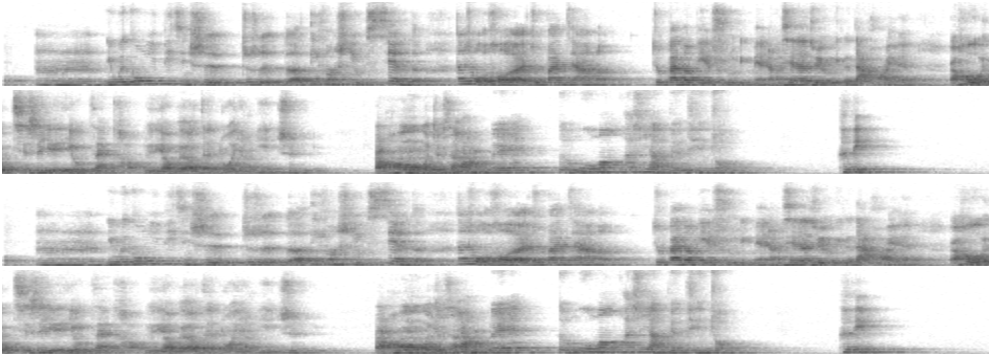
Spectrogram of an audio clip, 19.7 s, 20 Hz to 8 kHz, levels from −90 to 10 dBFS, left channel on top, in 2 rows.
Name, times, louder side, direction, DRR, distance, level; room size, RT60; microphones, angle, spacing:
voice 1, 0.3-6.0 6.5-12.8 13.6-14.7 18.2-18.4, left 1 dB, 50° left, 0 dB, 0.4 m, -30 dB
voice 2, 13.9-15.1 15.4-17.2, right 1 dB, 75° right, -2 dB, 0.7 m, -32 dB
2.5 x 2.4 x 2.5 m, 1.2 s
head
